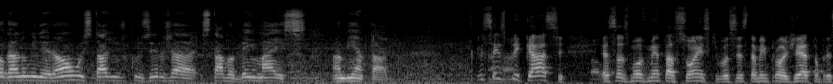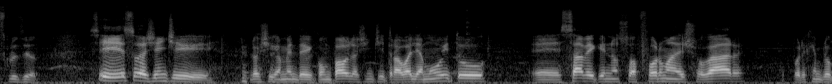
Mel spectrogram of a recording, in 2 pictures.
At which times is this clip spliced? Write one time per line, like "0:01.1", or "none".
0:04.7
